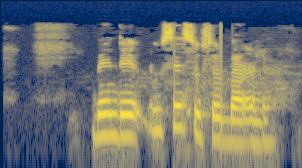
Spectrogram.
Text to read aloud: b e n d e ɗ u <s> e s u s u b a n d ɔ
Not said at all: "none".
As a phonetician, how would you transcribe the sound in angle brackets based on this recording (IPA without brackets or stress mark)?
s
